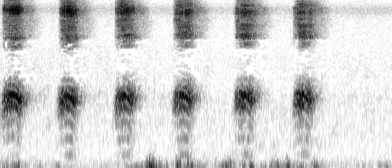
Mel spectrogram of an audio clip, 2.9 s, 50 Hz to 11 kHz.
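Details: Six loud, hoarse caws from a common raven, delivered steadily about every 0.4 seconds.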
